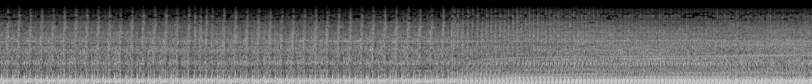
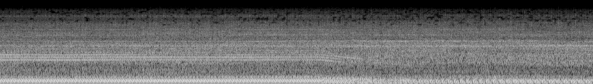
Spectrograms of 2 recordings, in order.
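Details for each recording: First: Ferris 52-inch walk-behind commercial hydro mower, twin-cylinder, smoking, now running on both cylinders after a spark plug fix: lumpy, then a steadier but ragged drone, lacking power under load. Cause was a bad carb o-ring blocking a fuel jet. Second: Ferris 52-inch commercial walk-behind hydro mower, twin-cylinder, after cleaning the carb and fitting a bowl O-ring (a bad O-ring blocked a fuel jet): steady, even drone with clean speed drop, no misses; runs much better than before.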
